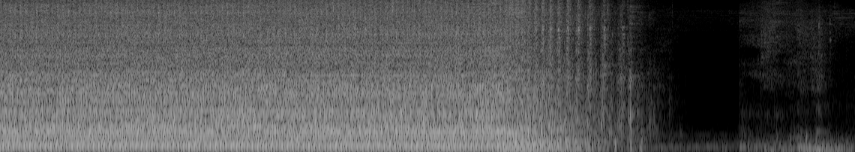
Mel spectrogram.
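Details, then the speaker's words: Brute lawnmower with Briggs & Stratton Classic engine after fitting the missing governor spring and adjusting governor RPM tension; steady, even buzz at constant speed with no hunting or surging, then clean spin-down at shutoff; running properly, carburetor untouched. "So yeah, this thing's running great actually."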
